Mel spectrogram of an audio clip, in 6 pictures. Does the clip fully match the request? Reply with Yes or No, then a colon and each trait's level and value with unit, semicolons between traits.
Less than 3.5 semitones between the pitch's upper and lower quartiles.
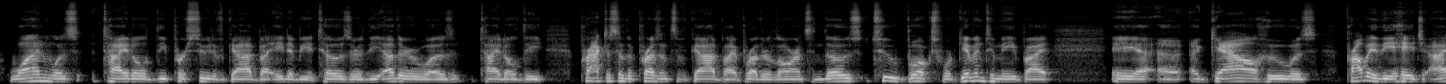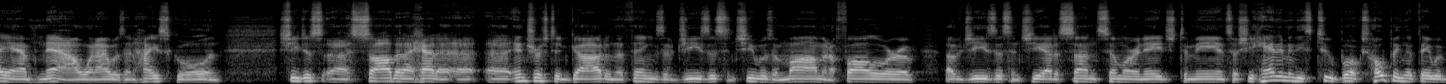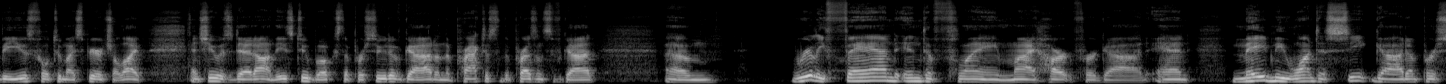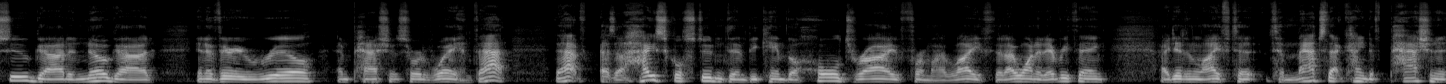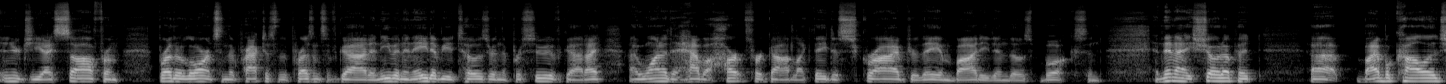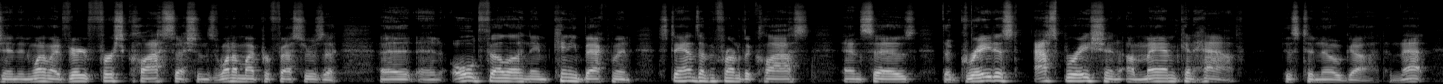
Yes: average, 3.1 semitones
